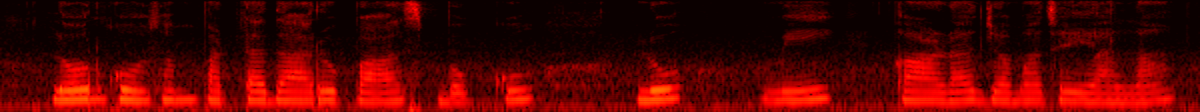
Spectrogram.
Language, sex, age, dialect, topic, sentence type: Telugu, female, 25-30, Telangana, banking, question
